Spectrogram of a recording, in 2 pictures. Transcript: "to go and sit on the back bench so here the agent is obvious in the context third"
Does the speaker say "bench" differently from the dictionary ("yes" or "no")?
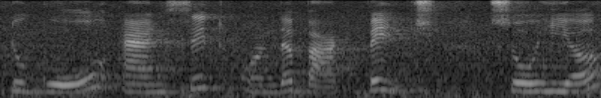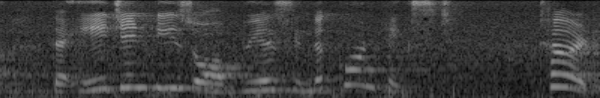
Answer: no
